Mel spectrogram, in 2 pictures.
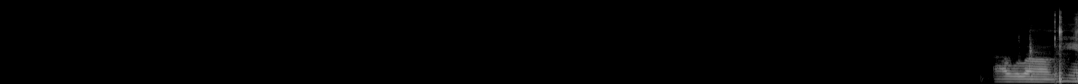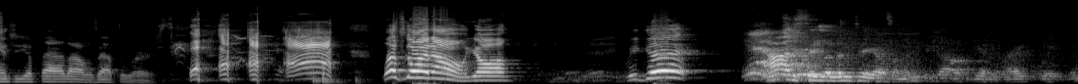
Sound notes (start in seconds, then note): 15.0 laughs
